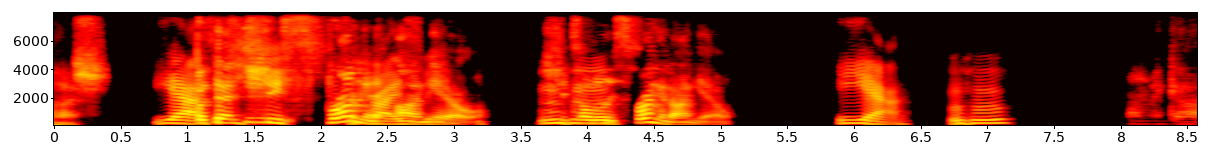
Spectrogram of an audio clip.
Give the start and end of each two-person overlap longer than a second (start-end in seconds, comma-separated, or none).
1.1-3.0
